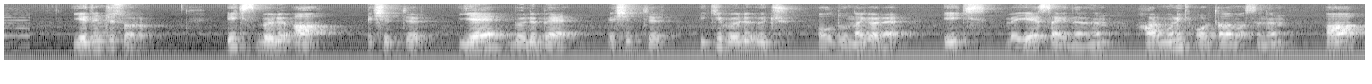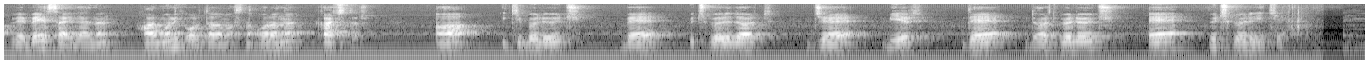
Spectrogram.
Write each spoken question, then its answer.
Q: X bölü A eşittir Y bölü B eşittir 2 bölü 3 olduğuna göre X ve Y sayılarının harmonik ortalamasının A ve B sayılarının harmonik ortalamasına oranı kaçtır?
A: Doğru cevap A 2 bölü 3.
